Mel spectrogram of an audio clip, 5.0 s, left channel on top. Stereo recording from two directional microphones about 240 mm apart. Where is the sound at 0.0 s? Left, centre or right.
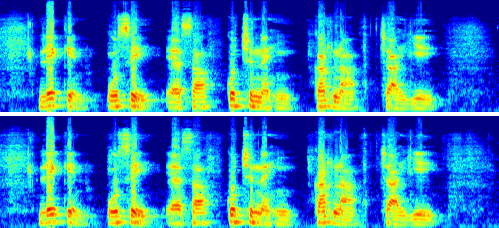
Left.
